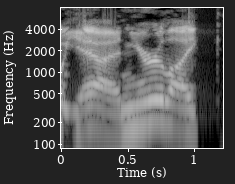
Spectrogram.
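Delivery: plain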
